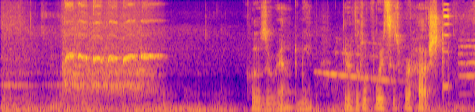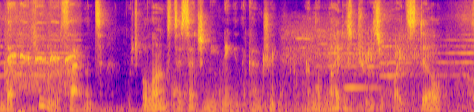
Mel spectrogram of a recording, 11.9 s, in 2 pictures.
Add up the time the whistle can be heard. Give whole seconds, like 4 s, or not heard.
2 s.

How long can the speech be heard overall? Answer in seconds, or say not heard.
9 s.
